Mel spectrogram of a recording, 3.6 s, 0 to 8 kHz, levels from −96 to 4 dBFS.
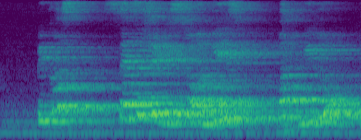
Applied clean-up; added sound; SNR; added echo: none; none; none; reverberation time 1.9 s.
